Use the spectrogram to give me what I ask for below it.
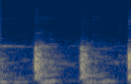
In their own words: you can hear that knock on wood literally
